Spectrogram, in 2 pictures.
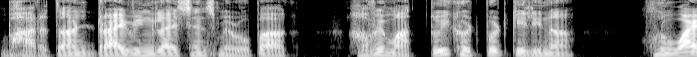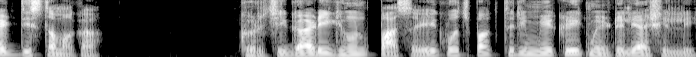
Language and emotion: Goan Konkani, sad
